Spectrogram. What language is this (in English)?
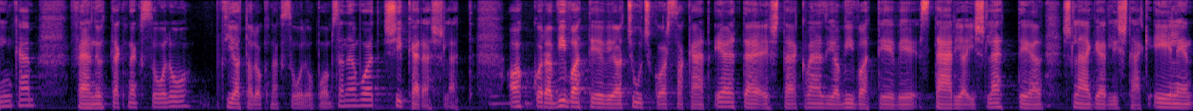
Hungarian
